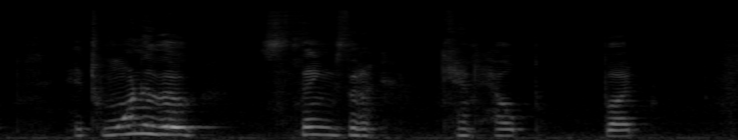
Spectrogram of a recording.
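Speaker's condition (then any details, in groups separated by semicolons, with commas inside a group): Cerebral palsy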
